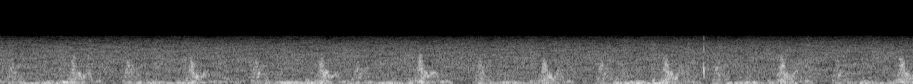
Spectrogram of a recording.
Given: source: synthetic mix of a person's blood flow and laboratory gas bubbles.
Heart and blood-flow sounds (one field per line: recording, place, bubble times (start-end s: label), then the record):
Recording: Doppler ultrasound of blood flow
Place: precordium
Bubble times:
7.00-7.08 s: bubbles
From the record:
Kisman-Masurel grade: 113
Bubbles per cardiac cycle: 1 to 2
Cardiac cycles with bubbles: 1 to 10%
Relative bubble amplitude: loud (0.450 to 0.775)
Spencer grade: 1 (occasional bubble signal discernible with the cardiac motion signal, with majority of cardiac periods free of bubbles)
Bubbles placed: only in the low amplitude regions of the cardiac cycle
